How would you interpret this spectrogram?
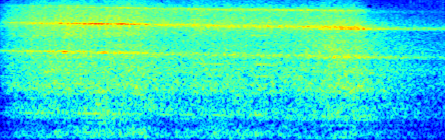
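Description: An airplane drones overhead, a steady broad roar with a faint high whine, swelling slightly and then easing off as it passes. No voices.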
